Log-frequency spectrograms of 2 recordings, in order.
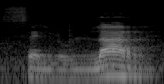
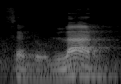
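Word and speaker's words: celular: ending words for example cellular now if you notice it's also the last right the last syllable that's pronounced the strongest cellular familiar partic PE and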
